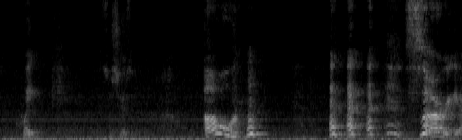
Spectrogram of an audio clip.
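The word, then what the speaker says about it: Quacke: The camera would zoom into a business card that says Earl Q U A C K E.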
